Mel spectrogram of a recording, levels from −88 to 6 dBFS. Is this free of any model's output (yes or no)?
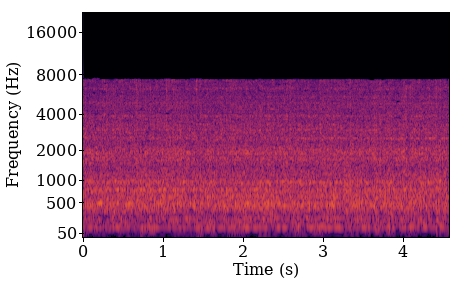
yes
